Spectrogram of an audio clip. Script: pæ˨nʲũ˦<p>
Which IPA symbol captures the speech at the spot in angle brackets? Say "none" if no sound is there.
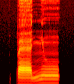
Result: none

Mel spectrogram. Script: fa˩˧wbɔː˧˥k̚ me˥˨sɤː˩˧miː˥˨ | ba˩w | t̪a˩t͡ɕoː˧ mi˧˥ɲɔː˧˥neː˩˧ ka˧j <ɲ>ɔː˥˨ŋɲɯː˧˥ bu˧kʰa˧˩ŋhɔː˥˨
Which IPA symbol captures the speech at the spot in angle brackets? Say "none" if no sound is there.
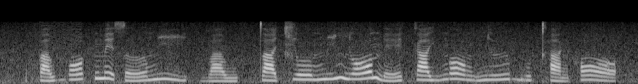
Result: ŋ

